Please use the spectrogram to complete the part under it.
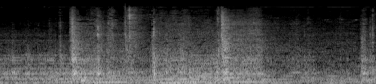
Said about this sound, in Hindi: प्रिंटर के चलने की आवाज तो हुई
